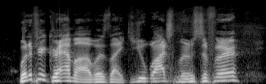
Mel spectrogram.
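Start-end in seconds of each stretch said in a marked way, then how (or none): 1.3-2.4 motherly character voice. Joking about a friend's grandma at a family dinner, imitating the friend's mom's voice. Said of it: "that's your mom's voice".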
